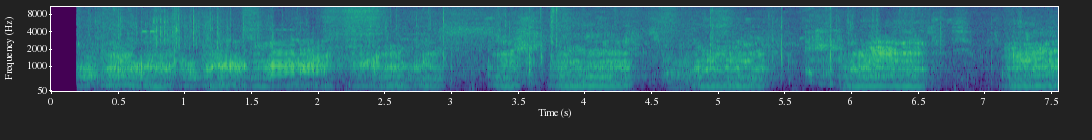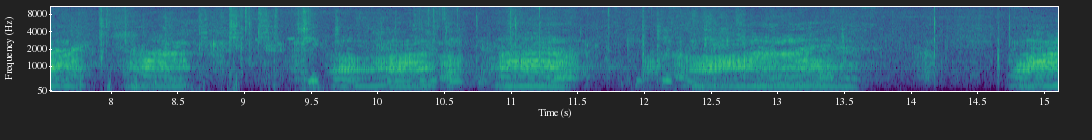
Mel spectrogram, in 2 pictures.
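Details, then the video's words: Water buffalo herd under tiger attack, one killed within seconds; repeated low, moaning, harmonic bellows in bursts roughly every second, with overlapping cries and general commotion. "Tiger vs Water Buffalo"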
